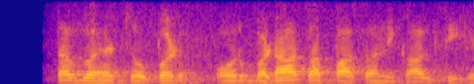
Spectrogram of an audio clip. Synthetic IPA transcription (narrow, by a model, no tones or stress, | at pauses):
t̪ɐbʋɛɦt͡ʃoːpəɽɔːɾbɐɽasapaːsanɪkaːlt̪iɦɛː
